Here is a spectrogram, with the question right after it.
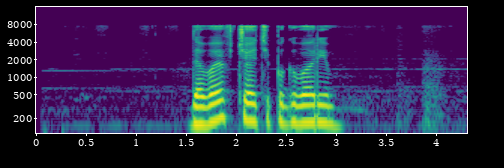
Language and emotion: Russian, neutral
